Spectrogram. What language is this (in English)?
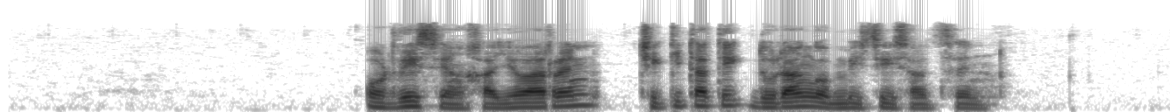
Basque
